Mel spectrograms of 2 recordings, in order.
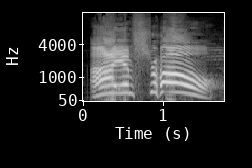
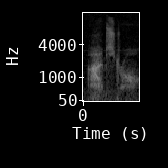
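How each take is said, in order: First: It is said in a loud shout. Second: It is said in a weak, faint voice.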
